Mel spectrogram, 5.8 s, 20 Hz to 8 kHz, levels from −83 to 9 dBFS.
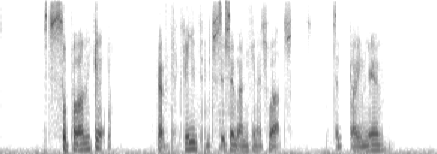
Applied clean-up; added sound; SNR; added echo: neural diffusion model UNIVERSE++.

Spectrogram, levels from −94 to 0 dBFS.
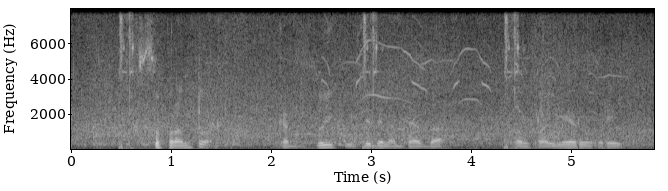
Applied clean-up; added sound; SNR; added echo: none; Waves, surf + Keys jangling; 2 dB; none.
